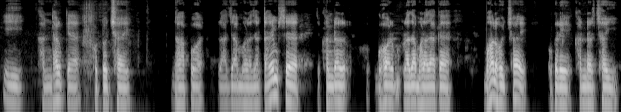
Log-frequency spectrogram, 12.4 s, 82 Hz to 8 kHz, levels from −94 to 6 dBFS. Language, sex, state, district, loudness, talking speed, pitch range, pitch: Maithili, male, Bihar, Samastipur, -21 LUFS, 115 wpm, 115-125 Hz, 115 Hz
